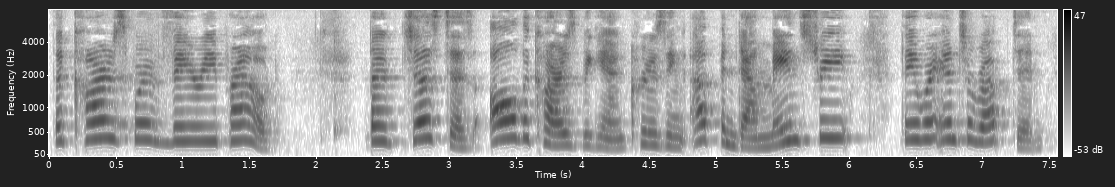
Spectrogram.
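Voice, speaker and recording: High-pitched, animated woman reading a storybook. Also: measured pace. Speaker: children's book reader. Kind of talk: expressive storybook read-aloud for children.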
